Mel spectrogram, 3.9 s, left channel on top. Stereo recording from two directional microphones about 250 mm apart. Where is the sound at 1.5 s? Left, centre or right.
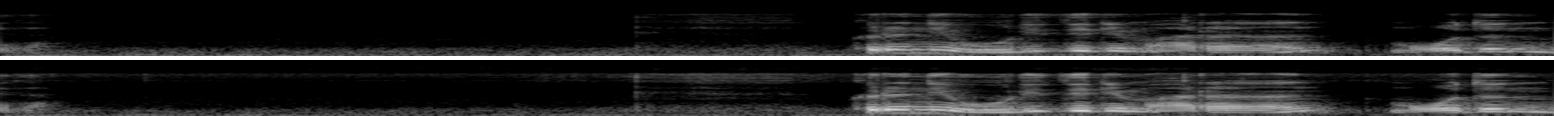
Right.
